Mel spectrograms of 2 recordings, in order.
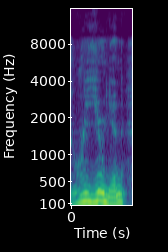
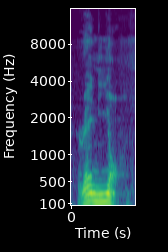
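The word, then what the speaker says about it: Réunion: french french possession now the name of it looks like it says reunion but actually it's pronounced renyon and it is as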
